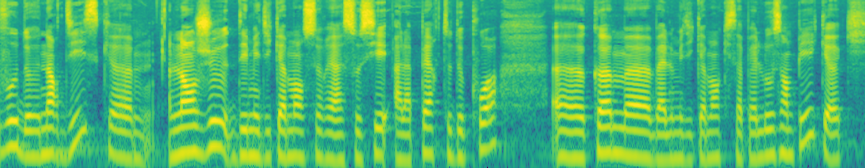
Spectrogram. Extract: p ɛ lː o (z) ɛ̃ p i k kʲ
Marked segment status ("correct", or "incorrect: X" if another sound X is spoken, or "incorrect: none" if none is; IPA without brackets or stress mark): correct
